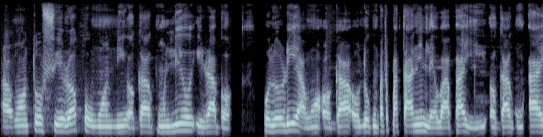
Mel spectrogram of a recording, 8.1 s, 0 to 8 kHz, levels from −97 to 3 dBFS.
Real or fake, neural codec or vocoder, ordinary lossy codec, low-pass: real; none; none; 7.2 kHz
